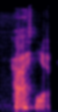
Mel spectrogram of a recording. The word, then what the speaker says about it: Cahya: Escreve C-A-H-Y-A. – Karya.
